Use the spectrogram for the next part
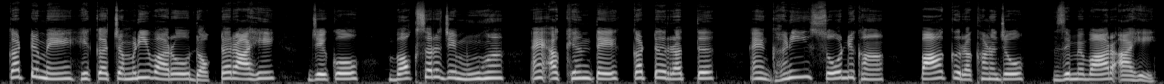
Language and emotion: Sindhi, neutral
